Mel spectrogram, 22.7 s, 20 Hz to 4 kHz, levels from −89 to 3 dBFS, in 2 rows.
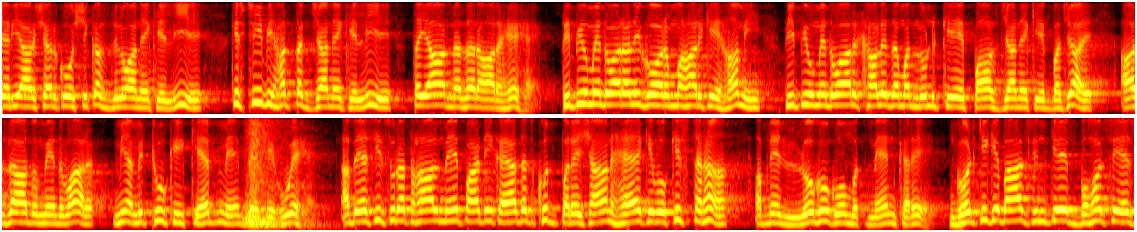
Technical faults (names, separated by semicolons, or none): short stall from a late packet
